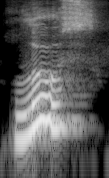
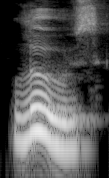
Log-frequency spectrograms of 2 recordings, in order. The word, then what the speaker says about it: lose: Loose is an adjective which means not tight. And lose is the opposite of find. Okay? Did you lose your cell phone? Also, the pronunciation is lose and not loose.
